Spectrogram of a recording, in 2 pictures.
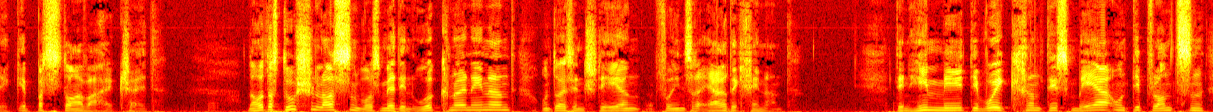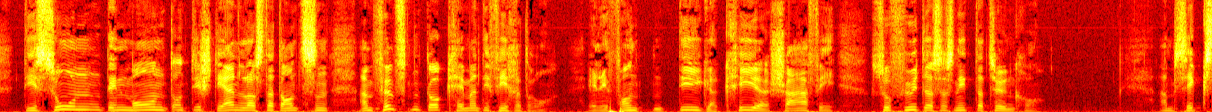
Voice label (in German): Insa Mundart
